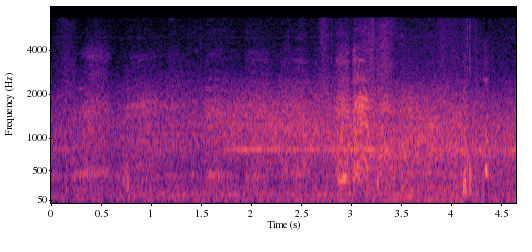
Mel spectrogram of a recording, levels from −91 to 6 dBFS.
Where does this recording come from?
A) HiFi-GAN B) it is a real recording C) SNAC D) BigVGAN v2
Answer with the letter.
B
